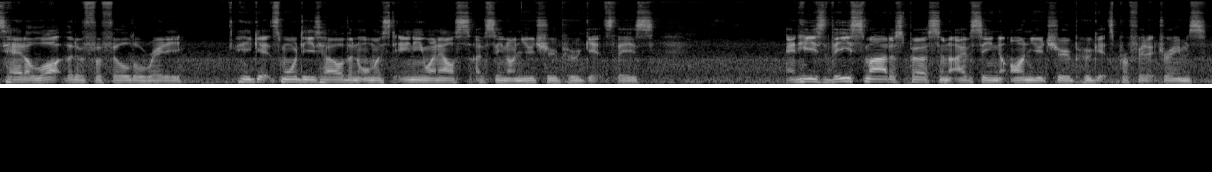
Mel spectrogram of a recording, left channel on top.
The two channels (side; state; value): right; silent; 58 dB below the other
